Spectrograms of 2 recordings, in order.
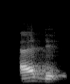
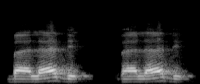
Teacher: memiliki sifat karakter ketika dalam keadaan sukun dipantulkan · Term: qalqalah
